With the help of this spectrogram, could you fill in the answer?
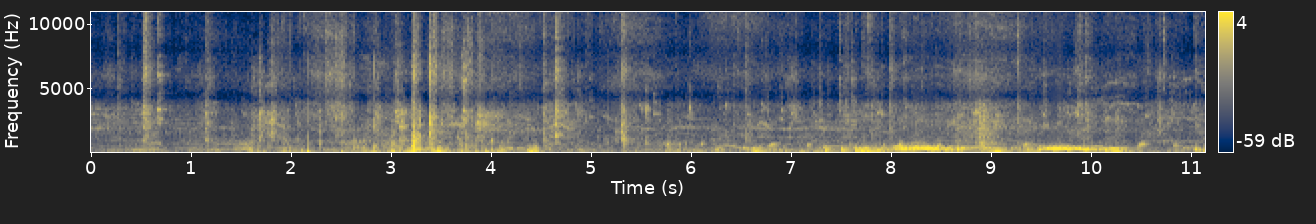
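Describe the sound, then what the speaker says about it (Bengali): Caged egg-laying pigeons, including a pair of Bombay pigeons, coo in low, throaty bursts over a busy, rustling background, growing louder toward the end. "একদম কোয়ালিটি সম্পন্ন ডিম বাচ্চা করানো কবুতর"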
